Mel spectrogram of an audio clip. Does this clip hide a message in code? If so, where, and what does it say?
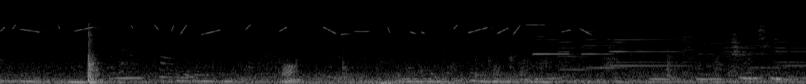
No, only bird-like chirps, with the noise inside a lift.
